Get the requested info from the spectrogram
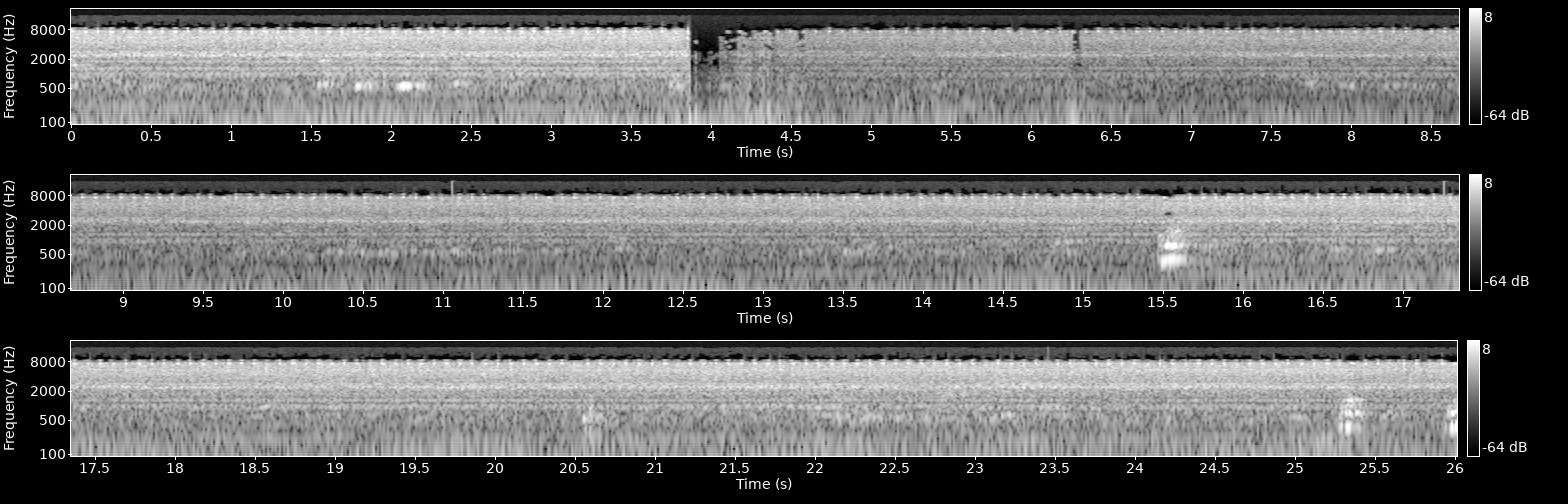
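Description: Ambient drone: a steady low rumble under several held tones. The high hiss cuts out suddenly about four seconds in, and a few short sounds stand out, around the middle and near the end.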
